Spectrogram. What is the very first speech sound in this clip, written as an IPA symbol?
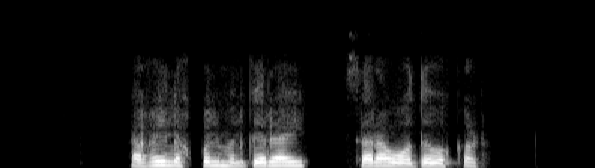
h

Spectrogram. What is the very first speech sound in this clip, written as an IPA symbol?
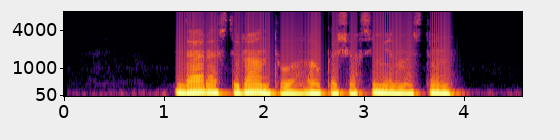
d̪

